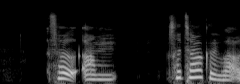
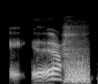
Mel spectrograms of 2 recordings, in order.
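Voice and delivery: disgusted groan; 4 dB louder than usual. Real, not acted. Disgust at the idea.

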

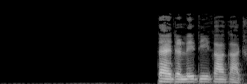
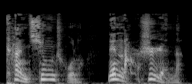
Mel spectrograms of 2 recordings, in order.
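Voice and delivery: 高声训斥; 拔高嗓门数落对方; 10 semitones higher, 4 dB louder than usual. A narrator's reading. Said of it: "我呵斥他说". (厉声呵斥)

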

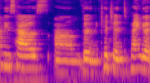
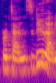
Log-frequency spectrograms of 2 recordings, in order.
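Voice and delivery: ordinary talk

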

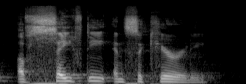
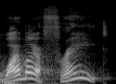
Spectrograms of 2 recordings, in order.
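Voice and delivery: higher, wondering question; David asking himself why he is afraid; 9 semitones higher than usual. Retold or imitated. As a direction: ask it as if puzzled by the fear. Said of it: "David's like".

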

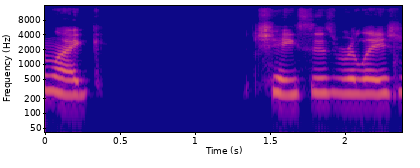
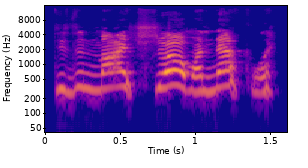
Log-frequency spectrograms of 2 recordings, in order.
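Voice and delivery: annoyed shout, higher and louder; angry shout; 4 semitones higher, 10 dB louder than usual. Retold or imitated. John B yelling at the copycat to back off. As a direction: bark it at the copycat. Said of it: "He's like".

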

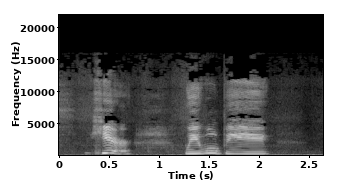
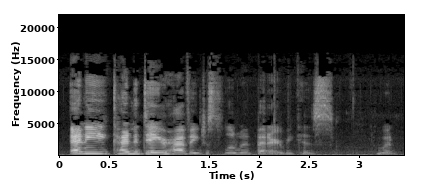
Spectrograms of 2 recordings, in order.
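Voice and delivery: soft sincere; 4 semitones lower, 6 dB quieter than usual. Real, not acted. Sincere message to listeners.

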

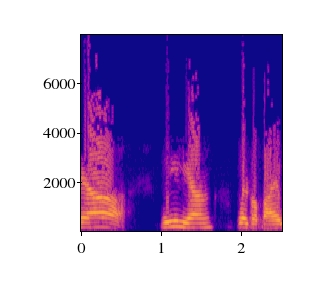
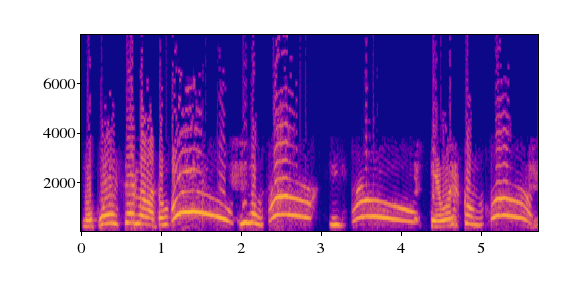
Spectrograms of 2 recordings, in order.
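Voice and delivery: high squealing, over-the-top gasps and cries; mock shocked disbelief; 14 semitones higher, slower than usual. Imitating herself finishing a murder mystery last night, hammed-up shock. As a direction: wail it out in exaggerated disbelief. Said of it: "estaba así igualita".

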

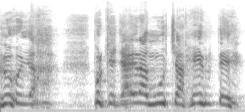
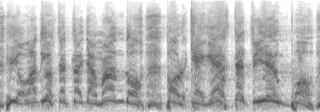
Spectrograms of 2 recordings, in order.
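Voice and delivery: full-force preaching; 3 semitones higher, 5 dB louder than usual. Acted. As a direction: cry it out to the congregation in a ringing voice.

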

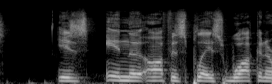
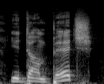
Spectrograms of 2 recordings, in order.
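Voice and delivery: ordinary talk

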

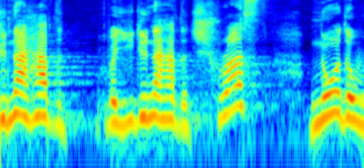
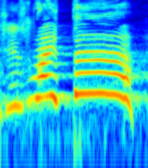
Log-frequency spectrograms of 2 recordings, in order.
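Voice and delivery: high, loud, exasperated mother's shout; imitated screaming mom; 13 semitones higher, 6 dB louder, slower than usual. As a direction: shout up at a balking kid like his mom. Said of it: "She's, like, screaming out there".

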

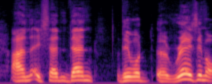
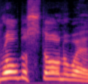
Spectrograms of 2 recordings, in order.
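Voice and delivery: commanding call; 6 semitones higher, 7 dB louder than usual. Acted. Jesus commands at the tomb.

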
